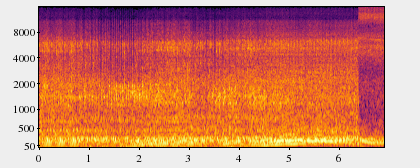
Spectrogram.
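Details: Mercedes OM603 diesel in a Ford Ranger (Doomsday Diesel adapter, ZF5 transmission), just after first start, warming with slight throttle from hose in linkage: steady even idle clatter, no knock or miss; healthy engine, oil pressure near max.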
